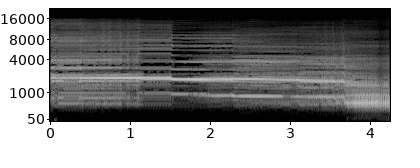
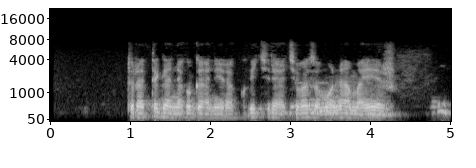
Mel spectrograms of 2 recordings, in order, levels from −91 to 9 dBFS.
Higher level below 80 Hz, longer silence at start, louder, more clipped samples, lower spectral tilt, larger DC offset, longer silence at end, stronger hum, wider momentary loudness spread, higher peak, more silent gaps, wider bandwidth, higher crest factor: second, -90 dBFS vs -50 dBFS; second, 0 s vs 0.95 s; about the same, -18 LUFS vs -16 LUFS; neither; second, 4 dB/octave vs -6.5 dB/octave; neither; about the same, 0 s vs 0 s; neither; second, 5 LU vs 9 LU; second, -8 dBFS vs 0 dBFS; neither; first, 16 kHz vs 7.4 kHz; about the same, 12 dB vs 16 dB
